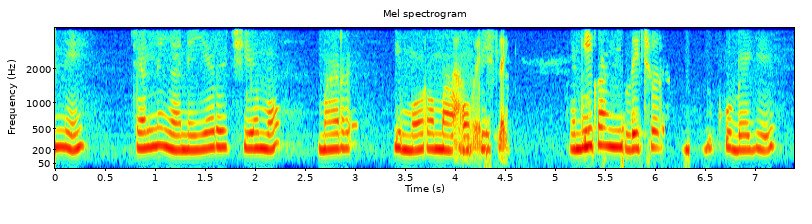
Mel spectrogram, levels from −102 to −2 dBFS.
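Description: From 4.34 to 4.61 s the speech dips by about 25 dB, then from 5.67 to 6.59 s drops deeper, about 35 dB. This is likely speech suppressed in double talk, with the echo canceller muting the talker along with the loudspeaker echo.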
